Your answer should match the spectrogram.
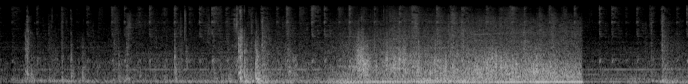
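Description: A van engine starts up and revs as it pulls away, a rising low drone lasting a few seconds before cutting off abruptly, with some earlier clunks and rattles; robbers driving off in the homeowner's van, used as their getaway vehicle.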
